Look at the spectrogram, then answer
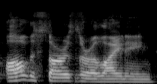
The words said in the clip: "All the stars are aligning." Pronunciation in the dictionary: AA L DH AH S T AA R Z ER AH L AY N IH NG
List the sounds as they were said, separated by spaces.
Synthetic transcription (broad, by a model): AA L DH AH S T AA R Z ER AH L AY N IH NG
